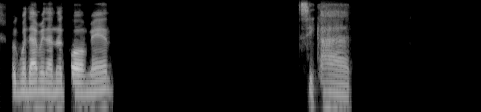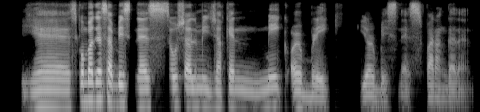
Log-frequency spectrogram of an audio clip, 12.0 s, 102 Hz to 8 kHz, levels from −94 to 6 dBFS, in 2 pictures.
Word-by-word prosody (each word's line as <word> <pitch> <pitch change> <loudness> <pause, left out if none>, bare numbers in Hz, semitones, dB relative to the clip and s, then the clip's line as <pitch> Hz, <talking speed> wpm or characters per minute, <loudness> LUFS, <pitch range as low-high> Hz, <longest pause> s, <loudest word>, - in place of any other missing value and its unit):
pag 115 - -7
madami 115 0 0
ng 110 0 -3
nag-comment. 115 +2 -1 2.3
Sikat. 110 -3 -5 1.9
Yes, 120 +1 -2
kumbaga 165 +1 +6
sa 165 - +8
business 125 -4 +4 0.2
social 130 -1 +1
media 125 -2 -5
can 120 -2 -6
make 130 +1 -2
or 115 -2 -3
break 95 -2 -7 0.4
your 105 0 -7
business 85 - -2
parang - - -9
ganun. - - -15
115 Hz, 95 wpm, -24 LUFS, 110-125 Hz, 2.3 s, sa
